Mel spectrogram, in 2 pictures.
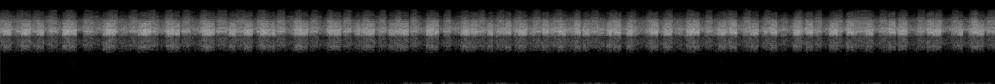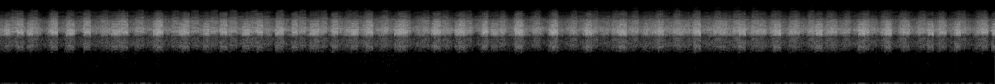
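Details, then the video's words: In a Greek pine forest during midsummer, cicadas keep up a relentless high, rasping buzz, rapidly pulsating and steady in volume from start to finish. "Cicadas singing in midsummer - Nature sounds from the Greek fauna - Sounds of cicadas"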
